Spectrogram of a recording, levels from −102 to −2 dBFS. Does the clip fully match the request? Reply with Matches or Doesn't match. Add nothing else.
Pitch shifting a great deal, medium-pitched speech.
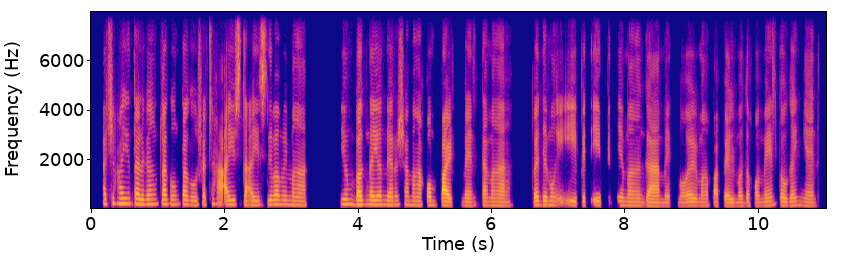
Doesn't match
